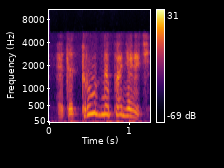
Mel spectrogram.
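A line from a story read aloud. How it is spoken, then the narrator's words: Shouting. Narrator (Russian): уже кричала Милка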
